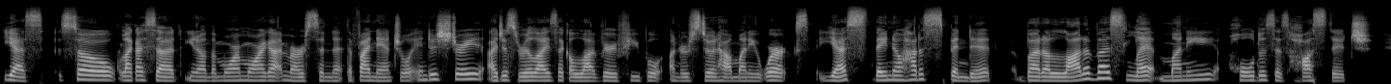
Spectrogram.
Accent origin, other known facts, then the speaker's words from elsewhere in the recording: Dallas, Texas, United States; moved away as an adult; now in Houston, United States; I'm originally from Dallas, which is just down the street from Houston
